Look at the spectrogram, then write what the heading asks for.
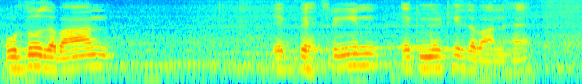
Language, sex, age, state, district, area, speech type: Urdu, male, 60+, Uttar Pradesh, Muzaffarnagar, urban, spontaneous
